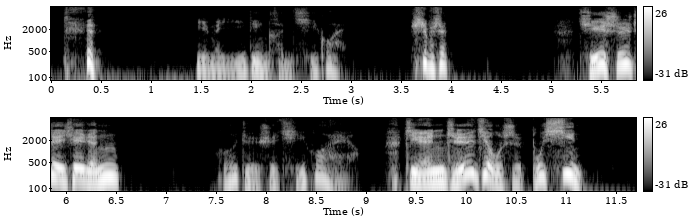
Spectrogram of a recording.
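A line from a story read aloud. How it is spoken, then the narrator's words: Smiling. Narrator (Chinese): 楚留香笑了笑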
